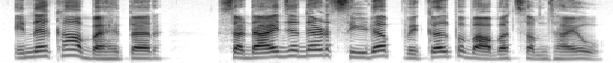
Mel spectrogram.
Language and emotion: Sindhi, neutral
